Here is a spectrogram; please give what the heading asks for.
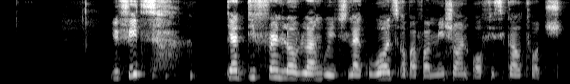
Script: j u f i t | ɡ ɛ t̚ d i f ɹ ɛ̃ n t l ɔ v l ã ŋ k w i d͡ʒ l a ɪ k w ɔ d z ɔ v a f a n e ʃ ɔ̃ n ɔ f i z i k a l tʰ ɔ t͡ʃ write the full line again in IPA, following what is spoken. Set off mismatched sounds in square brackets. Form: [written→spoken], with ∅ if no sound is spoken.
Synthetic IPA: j u f i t | ɡ ɛ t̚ d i f ɹ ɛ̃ n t l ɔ v l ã ŋ [k→ɡ] w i d͡ʒ l a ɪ k w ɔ d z ɔ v a f a [n→m] e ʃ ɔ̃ n ɔ f i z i k a l tʰ ɔ t͡ʃ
